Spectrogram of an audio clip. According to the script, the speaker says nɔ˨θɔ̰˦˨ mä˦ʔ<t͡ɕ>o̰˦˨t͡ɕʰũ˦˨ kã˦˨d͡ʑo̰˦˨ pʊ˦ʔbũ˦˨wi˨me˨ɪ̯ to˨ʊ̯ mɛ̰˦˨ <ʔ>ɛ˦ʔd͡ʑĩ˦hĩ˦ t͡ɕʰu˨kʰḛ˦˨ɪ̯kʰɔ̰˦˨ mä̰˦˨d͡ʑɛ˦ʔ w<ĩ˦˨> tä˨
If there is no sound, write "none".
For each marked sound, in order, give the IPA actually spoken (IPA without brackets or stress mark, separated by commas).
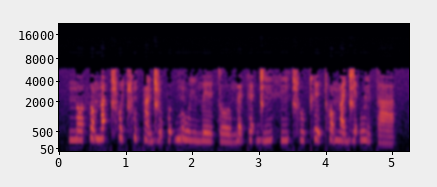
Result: t͡ɕʰ, k, ĩ˦˨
